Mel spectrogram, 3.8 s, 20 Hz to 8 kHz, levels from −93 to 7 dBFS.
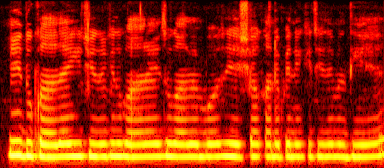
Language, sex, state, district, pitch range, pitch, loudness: Hindi, female, Delhi, New Delhi, 225-230 Hz, 225 Hz, -14 LUFS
